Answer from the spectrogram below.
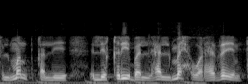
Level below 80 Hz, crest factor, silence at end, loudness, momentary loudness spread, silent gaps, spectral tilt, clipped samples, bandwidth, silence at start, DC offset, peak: -46 dBFS; 16 dB; 0.05 s; -22 LUFS; 7 LU; none; -6 dB/octave; under 0.1%; 7.6 kHz; 0 s; under 0.1%; -6 dBFS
